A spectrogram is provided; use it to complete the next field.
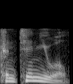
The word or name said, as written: continual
